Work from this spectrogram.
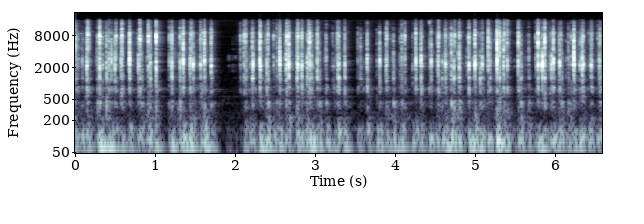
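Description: Fingertips of both hands type fast on a 60% mechanical keyboard with plastic keycaps on Holy Panda tactile switches, set in a solid bamboo wooden case with RGB lighting and resting on a wrist rest. A dense, rapid stream of bright clacky keystrokes rides over a low, deep thock, with each press dying away almost at once. Typing pauses briefly just before two seconds, then carries on steadily to the end.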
